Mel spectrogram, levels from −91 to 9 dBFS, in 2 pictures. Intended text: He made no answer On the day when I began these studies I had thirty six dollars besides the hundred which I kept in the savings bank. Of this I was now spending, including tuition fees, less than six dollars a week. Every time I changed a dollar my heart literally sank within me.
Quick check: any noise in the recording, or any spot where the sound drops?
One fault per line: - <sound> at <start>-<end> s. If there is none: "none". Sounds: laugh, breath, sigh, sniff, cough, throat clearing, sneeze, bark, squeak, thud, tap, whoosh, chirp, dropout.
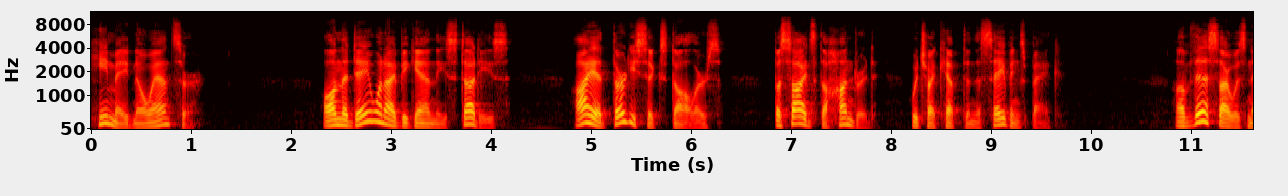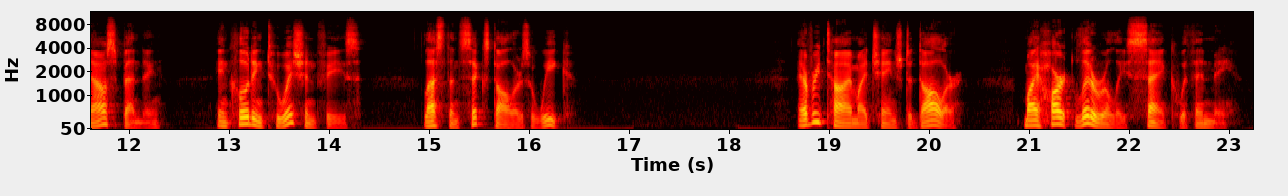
none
